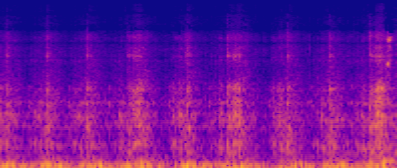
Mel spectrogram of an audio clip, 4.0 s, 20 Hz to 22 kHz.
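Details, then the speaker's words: Ford 7.3L Powerstroke diesel with cold/hard start issue: rough, fussy idle with harsh clattering cackle and shudder surging about twice a second; scan tool showed the brand-new Motorcraft ICP sensor faulty after 50 miles. "okay so you can hear it kind of cackles it shutters it has some problems"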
